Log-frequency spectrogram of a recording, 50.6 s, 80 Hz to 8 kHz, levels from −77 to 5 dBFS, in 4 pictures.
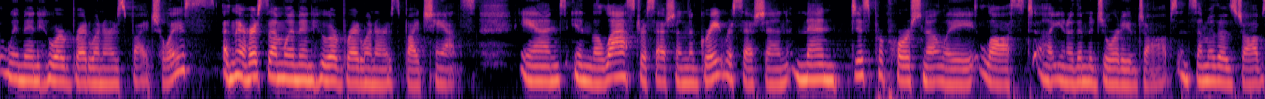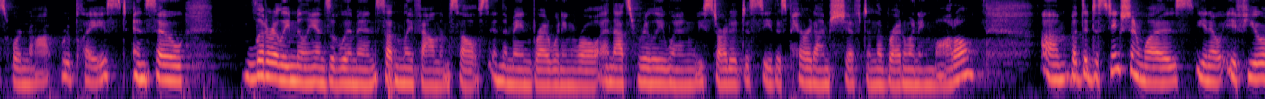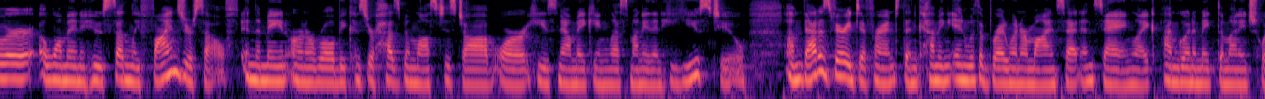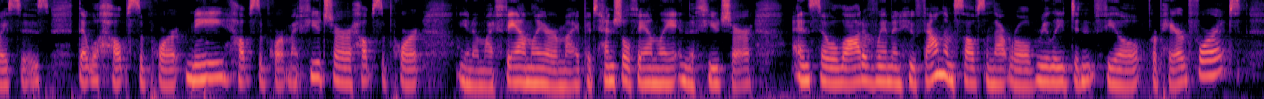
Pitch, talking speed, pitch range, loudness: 180 Hz, 200 wpm, 165-200 Hz, -23 LUFS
